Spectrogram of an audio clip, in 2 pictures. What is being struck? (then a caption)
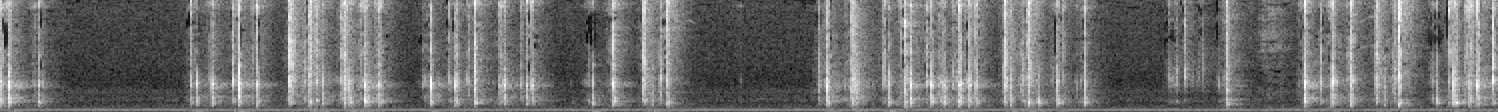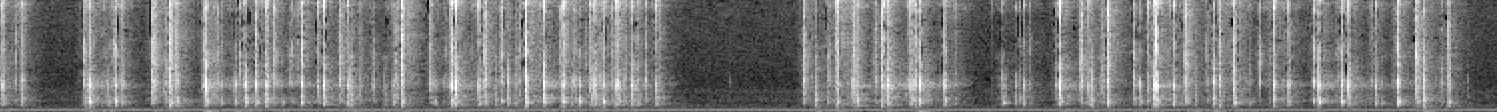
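Mechanical computer keyboard with plastic keycaps. A white mechanical computer keyboard with plastic keycaps is typed on with the fingertips of both hands. Bright, quick clacks come in fast bursts separated by short pauses, and each keystroke dies away almost at once. A faint steady low hum runs underneath throughout.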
